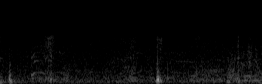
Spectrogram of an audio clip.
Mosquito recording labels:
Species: Anopheles gambiae s.s.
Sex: female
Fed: unfed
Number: one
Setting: insect culture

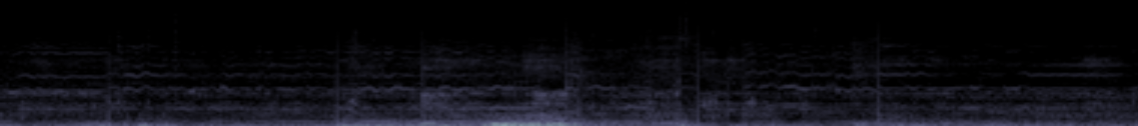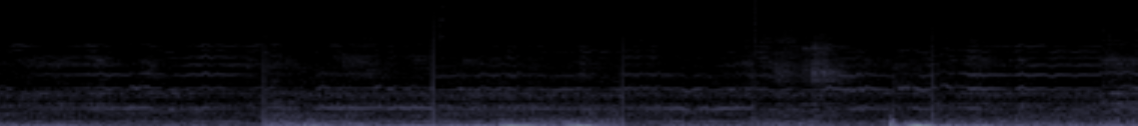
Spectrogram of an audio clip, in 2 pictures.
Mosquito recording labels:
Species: Anopheles stephensi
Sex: male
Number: one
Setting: cup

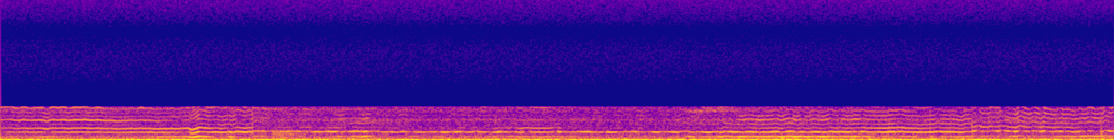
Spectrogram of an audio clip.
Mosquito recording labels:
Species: Anopheles harrisoni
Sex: female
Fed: blood-fed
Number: one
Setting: cup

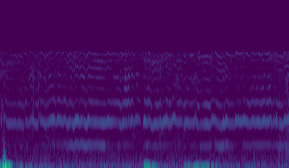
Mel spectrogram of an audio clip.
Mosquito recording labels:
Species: mosquito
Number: one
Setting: cup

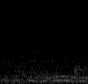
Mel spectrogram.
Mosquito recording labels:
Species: Anopheles gambiae s.s.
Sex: female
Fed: unfed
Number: one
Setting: insect culture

